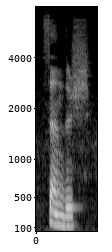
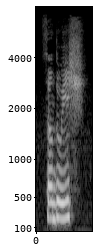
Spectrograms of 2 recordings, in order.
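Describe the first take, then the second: First: "sandes" said lower, Portuguese style; Portugal word. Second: "Sanduíche" said higher, Brazilian style; Brazilian word. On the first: Teacher to students, contrasting the Portuguese word. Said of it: "sandes em português europeu". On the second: Teacher to students, contrasting the Brazilian word. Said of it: "sanduíche em português brasileiro". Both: Shown as a demonstration.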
